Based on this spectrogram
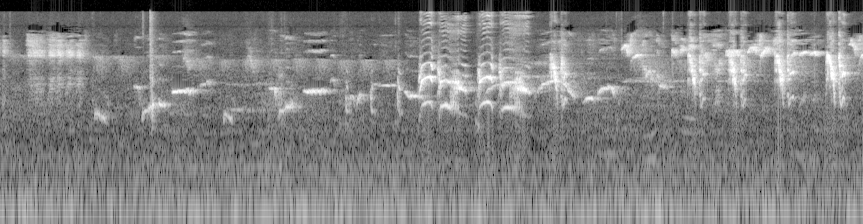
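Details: Chinese hwamei kept as a cage bird, beginning with scattered whistles and slurred notes, building into loud, rapid, complex warbling phrases with sharp high notes in the second half.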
